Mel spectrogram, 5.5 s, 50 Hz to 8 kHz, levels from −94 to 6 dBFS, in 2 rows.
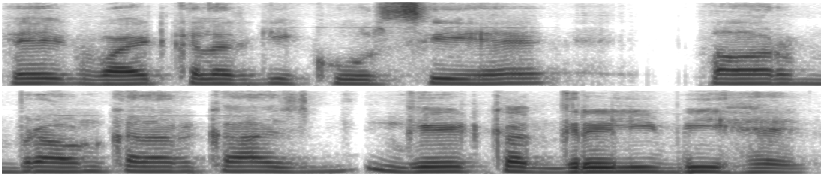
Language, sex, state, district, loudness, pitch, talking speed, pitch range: Hindi, male, Telangana, Hyderabad, -18 LUFS, 155 Hz, 175 wpm, 150-160 Hz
